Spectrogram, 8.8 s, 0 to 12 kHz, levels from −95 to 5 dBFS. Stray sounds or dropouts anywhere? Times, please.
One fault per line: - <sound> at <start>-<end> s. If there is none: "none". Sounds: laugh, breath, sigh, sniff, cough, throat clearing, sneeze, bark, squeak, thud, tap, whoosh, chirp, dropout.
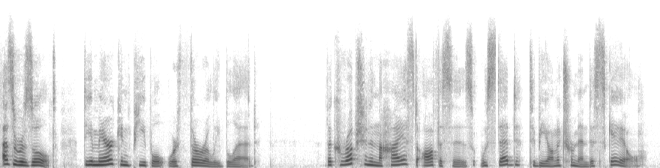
- dropout at 6.6-6.6 s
